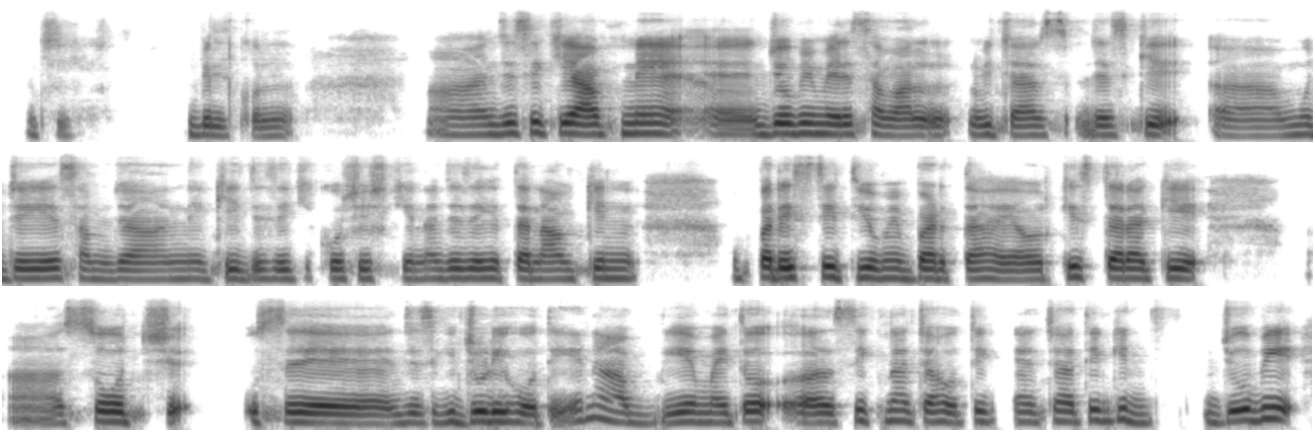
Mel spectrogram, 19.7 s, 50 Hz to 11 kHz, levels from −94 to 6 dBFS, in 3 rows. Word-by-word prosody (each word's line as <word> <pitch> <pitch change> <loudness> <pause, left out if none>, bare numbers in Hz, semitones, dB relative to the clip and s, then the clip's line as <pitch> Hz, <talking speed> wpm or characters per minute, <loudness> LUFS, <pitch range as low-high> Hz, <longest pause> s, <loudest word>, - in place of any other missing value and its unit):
जी, - - -16 0.6
बिल्कुल। 160 -2 -6 0.8
अ, 175 0 -6
जैसे 195 +2 +1
कि 200 0 +2
आपने 195 +1 +4
अ, 90 -1 -5
जो 195 +1 +6
भी 195 0 +3
मेरे 185 -1 +3
सवाल 165 -3 -1 0.2
विचार 170 -1 -2
स 165 - -10
जैस 170 0 -2
कि 365 - +4 0.3
अ, - - -7 0.3
मुझे 175 +1 -2
ये 180 - +3
समझाने 170 -1 -6
की 175 - 0
जैसे 170 0 -3
कि 165 - -17
कोशिश 175 0 -3
की 170 - -4
ना, 170 +1 -7
जैसे 180 0 +1
तनाव 170 -1 0
किन 180 -1 -1 0.6
परिस्थितियों 190 0 +5
में 180 -1 -3
बढ़ता 170 -1 +1
है 160 -2 -1
और 165 0 -2
किस 205 0 +1
तरह 180 -2 +5
की 180 - +5 0.4
अ, - - -11
सोच 190 - +1 0.4
उससे 170 - +4
जैसे 175 +1 -5
कि 190 - -2
जुड़ी 195 0 +8
होती 165 -1 +1
है 210 - -4
ना 245 -5 -3
अब 170 -2 -7
ये 185 +3 +2
मैं 175 0 -1
तो 195 +2 +3
अ, 175 -1 +1
सीखना 205 +3 -4
चाहूती 190 0 -2 0.2
चाहती 190 +2 -2
हूँ 205 - -3
कि 205 -7 -2 0.4
जो 200 +5 +7
भी 240 +2 +5
180 Hz, 175 wpm, -22 LUFS, 170-190 Hz, 0.8 s, जुड़ी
